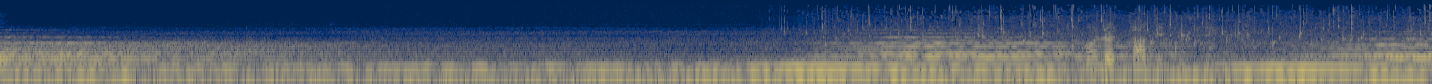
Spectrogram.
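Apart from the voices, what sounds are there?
water lapping gently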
